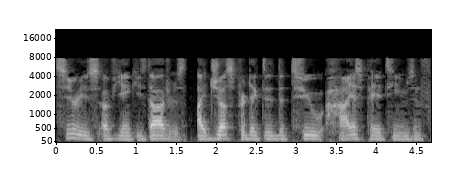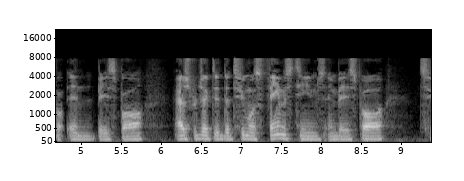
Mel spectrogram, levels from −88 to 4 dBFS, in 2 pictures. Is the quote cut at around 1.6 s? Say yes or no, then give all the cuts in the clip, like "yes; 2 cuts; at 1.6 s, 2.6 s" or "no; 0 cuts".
yes; 2 cuts; at 1.6 s, 4.8 s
